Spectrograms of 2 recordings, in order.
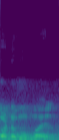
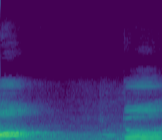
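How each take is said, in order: First: Said in the usual way. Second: "automobile" in four slow separate beats; broken into syllables. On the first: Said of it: "এই যে ভেঙে ভেঙে". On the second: Shown as a demonstration. Teacher showing a polysyllable in four pieces, broken into syllables. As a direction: pause after অ, টো and মো. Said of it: "এই যে ভেঙে ভেঙে চারবার হয়ে গেল".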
